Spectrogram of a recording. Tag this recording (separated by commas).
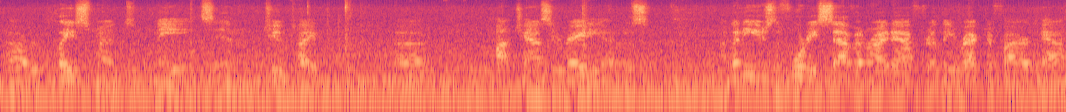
Speech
